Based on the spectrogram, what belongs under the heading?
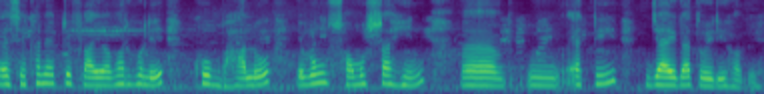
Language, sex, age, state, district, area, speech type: Bengali, female, 30-45, West Bengal, Malda, urban, spontaneous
